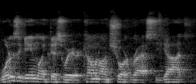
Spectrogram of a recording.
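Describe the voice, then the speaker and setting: A man's voice: mid-range voice, a little fast, a crowd in the background. A man asking questions as a sports interviewer after a game. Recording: echoey room.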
